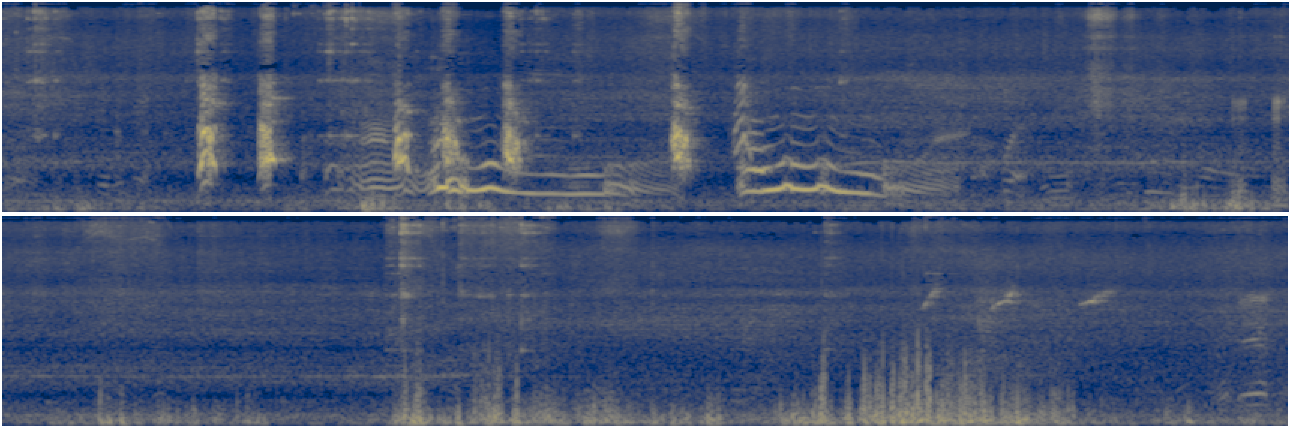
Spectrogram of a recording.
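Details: Miniature Pinscher playing with a friend on the grass: several wavering, whining yowls in the first six seconds, then a long stretch of rustling and scuffling noise with a brief spoken word.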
